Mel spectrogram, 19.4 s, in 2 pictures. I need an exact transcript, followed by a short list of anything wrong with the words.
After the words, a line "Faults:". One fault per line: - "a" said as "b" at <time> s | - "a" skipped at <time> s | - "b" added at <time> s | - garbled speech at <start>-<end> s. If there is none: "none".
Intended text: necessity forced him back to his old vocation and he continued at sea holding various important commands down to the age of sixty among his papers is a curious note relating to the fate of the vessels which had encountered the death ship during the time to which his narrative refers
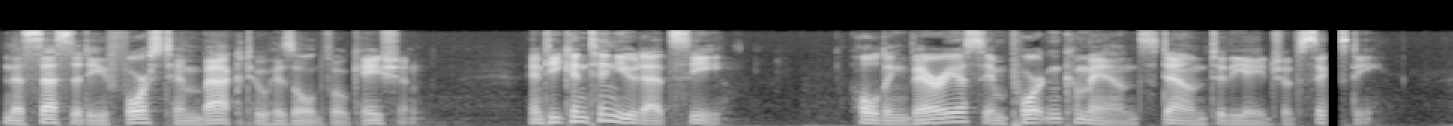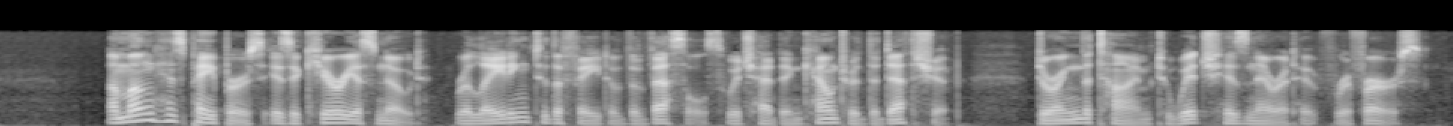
necessity forced him back to his old vocation and he continued at sea holding various important commands down to the age of sixty among his papers is a curious note relating to the fate of the vessels which had encountered the death ship during the time to which his narrative refers
Faults:
none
